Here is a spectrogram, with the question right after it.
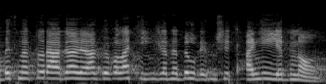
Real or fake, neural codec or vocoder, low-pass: fake; codec, 44.1 kHz, 1.7 kbps, Pupu-Codec; 10.8 kHz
